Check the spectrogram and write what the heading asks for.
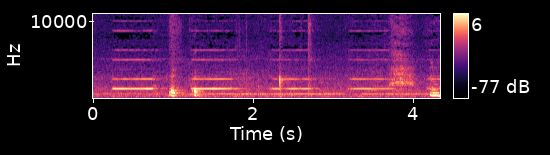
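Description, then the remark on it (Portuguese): A small truck's reversing alarm beeps steadily in repeated tones over a rumbling engine, with a few brief clanks and bursts of noise mixed in, on a Saturday. “Eu estou gravando num sábado para não ter o barulho do caminhão. Mas ele veio.”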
